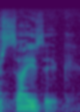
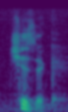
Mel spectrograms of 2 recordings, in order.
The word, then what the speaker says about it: Ciszek: presentation this evening i thought was on father sizak but i just learned it's pronounced chizik okay our speaker will be uh carlos esparza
